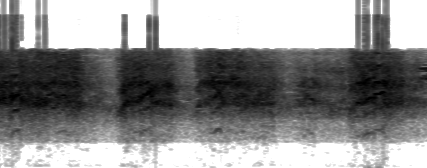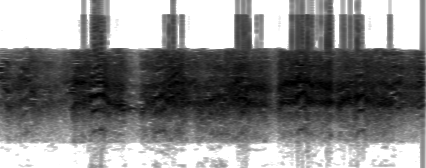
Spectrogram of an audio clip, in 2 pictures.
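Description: Gang-gang cockatoo giving harsh, grating, creaky screeches, each about a second long, repeated almost without pause, like a rusty gate swinging.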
